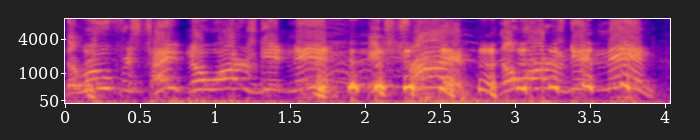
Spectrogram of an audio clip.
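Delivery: high, frantic announcer shouting. Acted. Comedian calling a tape commercial, hammed-up frantic commentary. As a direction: yell it like a wrestling climax. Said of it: "us doing J R impressions".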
